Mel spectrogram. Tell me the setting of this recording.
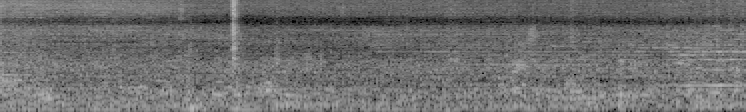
subway train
